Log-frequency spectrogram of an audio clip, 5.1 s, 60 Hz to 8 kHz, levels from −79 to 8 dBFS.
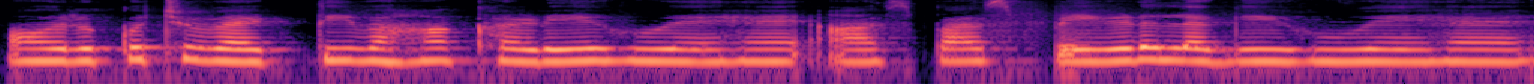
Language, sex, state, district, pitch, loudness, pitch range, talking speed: Hindi, female, Chhattisgarh, Balrampur, 230 Hz, -16 LUFS, 225-235 Hz, 165 wpm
